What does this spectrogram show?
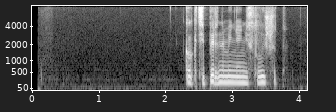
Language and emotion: Russian, angry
